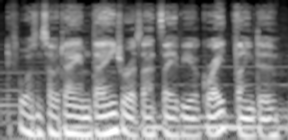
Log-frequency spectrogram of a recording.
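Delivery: ordinary talk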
